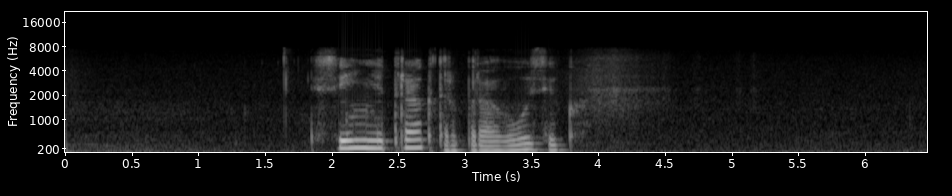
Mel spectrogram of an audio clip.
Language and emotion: Russian, sad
